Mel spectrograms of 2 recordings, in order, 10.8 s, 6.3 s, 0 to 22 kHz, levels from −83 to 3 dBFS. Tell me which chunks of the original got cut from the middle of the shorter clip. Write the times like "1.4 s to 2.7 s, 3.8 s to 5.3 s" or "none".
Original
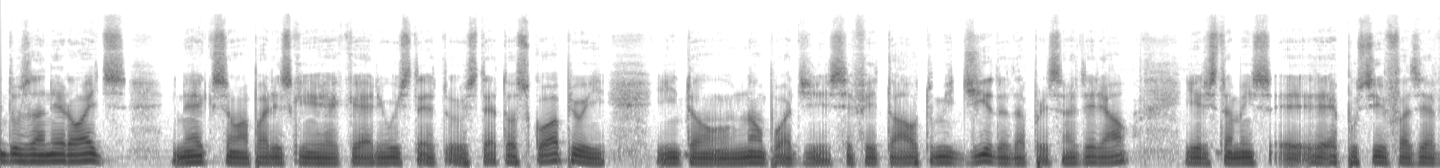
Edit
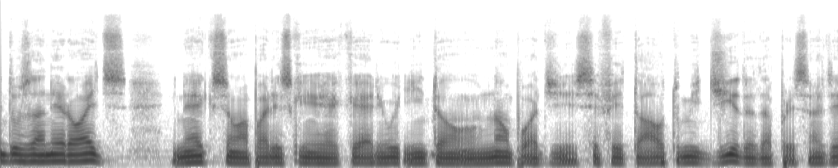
3.0 s to 4.9 s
